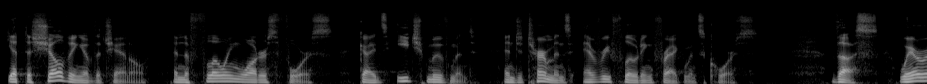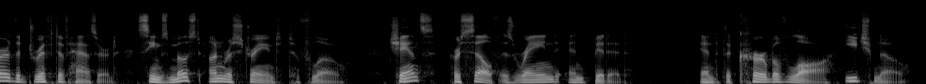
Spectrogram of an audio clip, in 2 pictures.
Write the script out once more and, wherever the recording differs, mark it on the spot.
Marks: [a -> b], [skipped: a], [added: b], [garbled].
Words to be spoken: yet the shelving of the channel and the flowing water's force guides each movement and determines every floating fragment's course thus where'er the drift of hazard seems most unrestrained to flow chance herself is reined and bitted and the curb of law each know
yet the shelving of the channel and the flowing water's force guides each movement and determines every floating fragment's course thus where'er the drift of hazard seems most unrestrained to flow chance herself is reined and bitted and the curb of law each know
